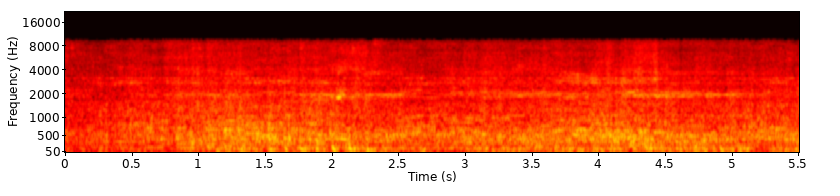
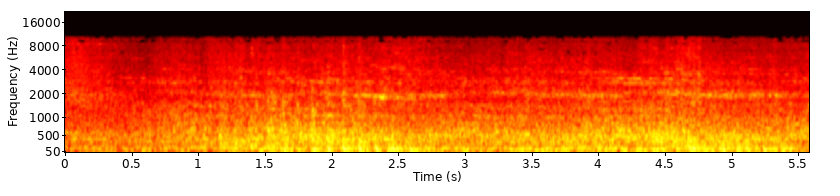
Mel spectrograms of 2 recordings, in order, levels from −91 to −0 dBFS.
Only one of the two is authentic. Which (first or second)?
second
